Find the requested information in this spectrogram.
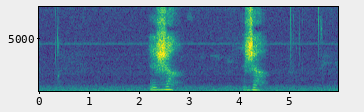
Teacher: This is the soft ZH sound. It's like the S in vision, but lighter.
